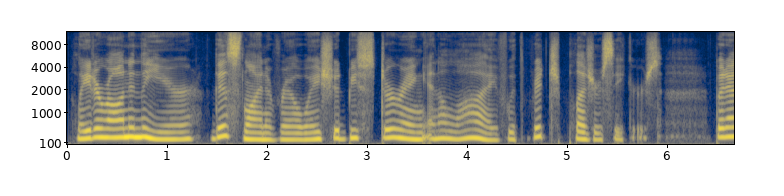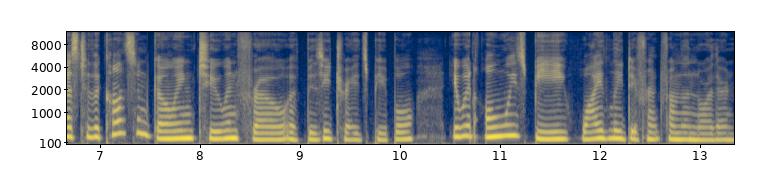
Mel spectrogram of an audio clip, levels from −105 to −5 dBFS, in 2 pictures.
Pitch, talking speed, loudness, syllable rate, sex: 230 Hz, 185 wpm, -17 LUFS, 5.0 syllables/s, female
